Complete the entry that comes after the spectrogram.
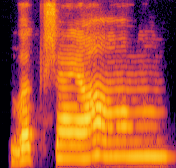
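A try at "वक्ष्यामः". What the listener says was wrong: Vakshyamaha. तो म के बाद वो जो दो डॉट्स है ना, that is visarga. Okay, that you have to pronounce it as maha. Vakshyamaha.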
